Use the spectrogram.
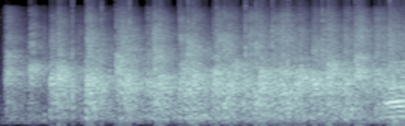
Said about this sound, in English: By applause, how many of you are rooting for Jesuit?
